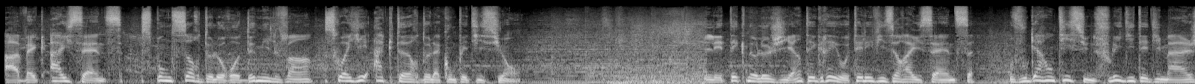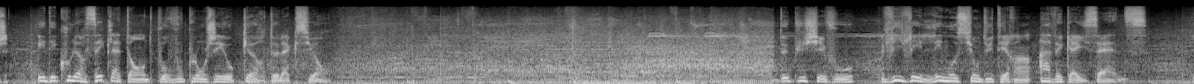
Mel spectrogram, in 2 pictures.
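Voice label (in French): vendeur efficace, Comédien voix off, publicité; Hisense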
